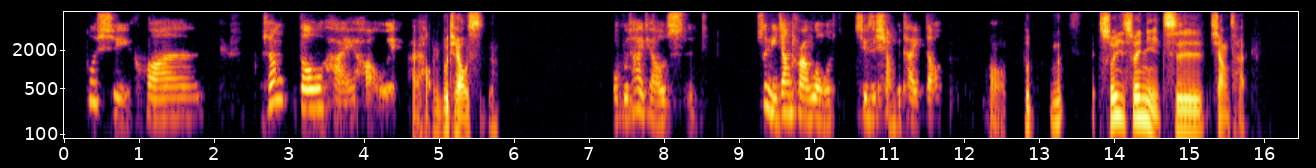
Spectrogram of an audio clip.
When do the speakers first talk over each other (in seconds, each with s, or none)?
none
